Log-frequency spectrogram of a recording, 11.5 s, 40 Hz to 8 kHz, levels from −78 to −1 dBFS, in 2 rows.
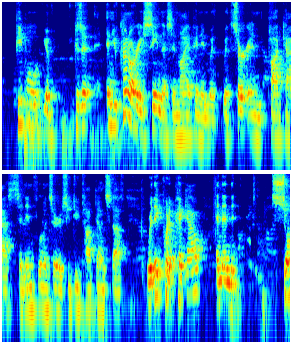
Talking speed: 180 wpm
